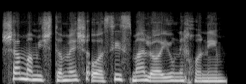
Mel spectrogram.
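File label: Username Or Password Incorrect, Hebrew; OpenCore; AXEFIAudio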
